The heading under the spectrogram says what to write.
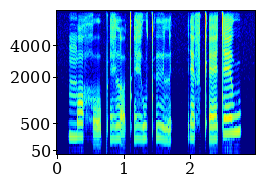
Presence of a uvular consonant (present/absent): absent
